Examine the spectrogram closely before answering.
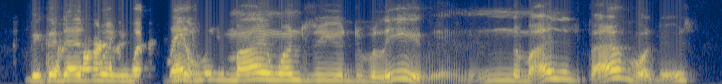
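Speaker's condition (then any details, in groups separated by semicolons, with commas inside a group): Cerebral palsy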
